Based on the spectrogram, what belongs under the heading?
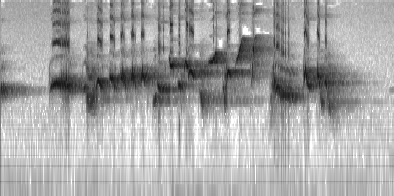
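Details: Rich varied song of a white-rumped shama, used as a lure to make other birds answer: a rapid string of clear whistled notes stepping up and down, with a few sharp clicks between phrases.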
